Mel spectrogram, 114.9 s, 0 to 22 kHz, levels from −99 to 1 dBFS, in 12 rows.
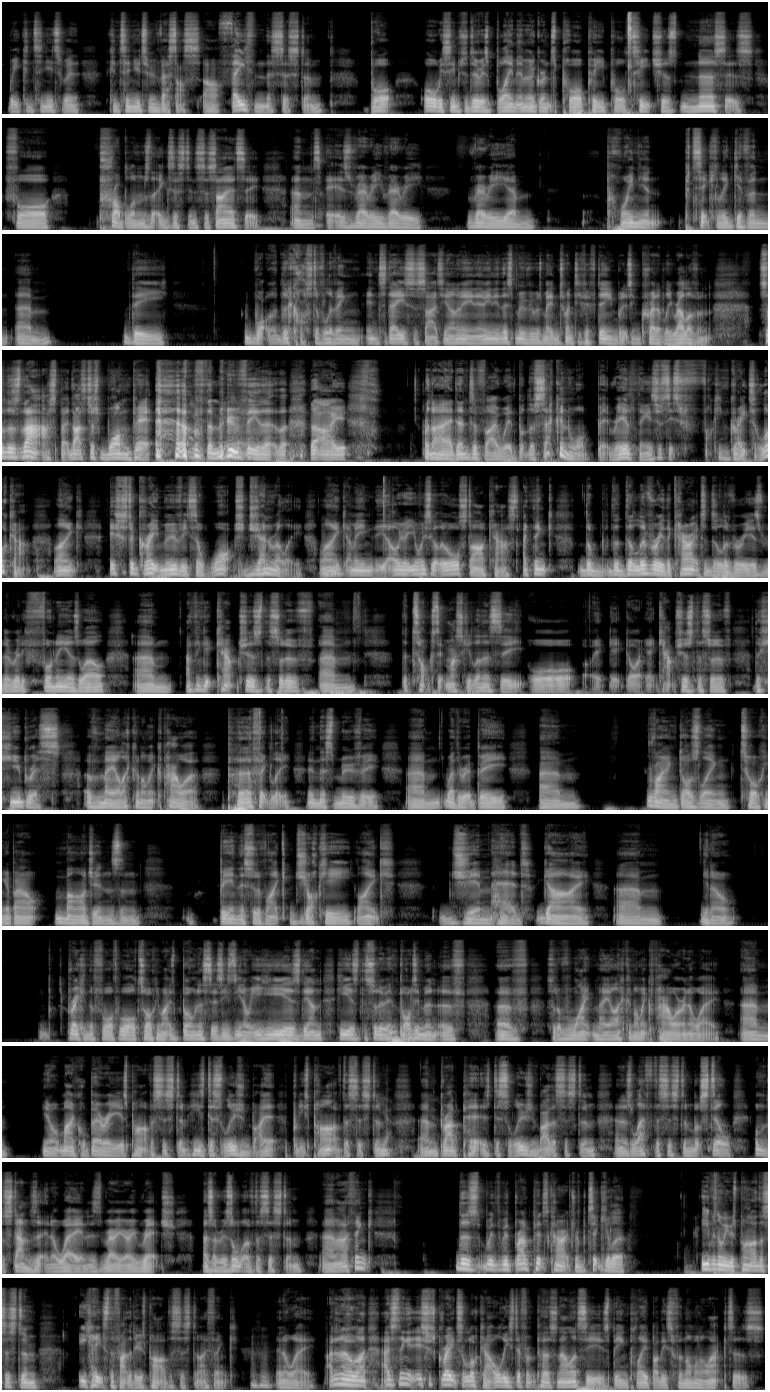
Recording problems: none

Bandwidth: 15.5 kHz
